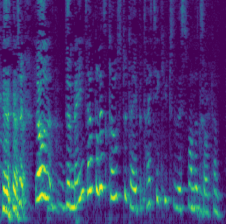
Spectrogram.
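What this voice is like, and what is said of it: Unconvincing put-on Thai accent. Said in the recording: “That's not a very Thai accent. ... It's not very Thai accent. ... It definitely wasn't a Thai accent.”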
